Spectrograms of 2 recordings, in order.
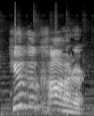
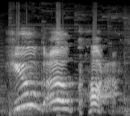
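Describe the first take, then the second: First: The name is said fast. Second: The name is said at normal speed.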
